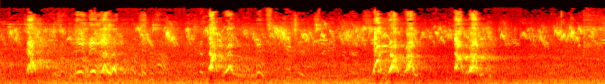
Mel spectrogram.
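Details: Dolce, a Hungarian Vizsla hunting dog, barks at a pigeon that refuses to be scared while out on a walk; four loud broadband barks spaced about two seconds apart over a steady outdoor hiss with faint bird chirps.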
